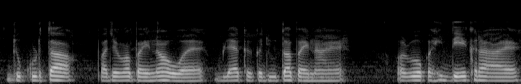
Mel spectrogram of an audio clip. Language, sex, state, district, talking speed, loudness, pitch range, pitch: Hindi, female, Bihar, Purnia, 205 wpm, -23 LUFS, 175-190 Hz, 185 Hz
